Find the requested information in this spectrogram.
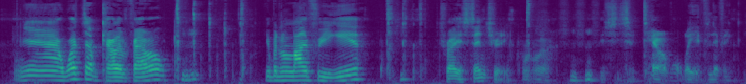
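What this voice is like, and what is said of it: Daffy Duck cartoon voice impression. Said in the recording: “That's my impression of Daffy Duck.”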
